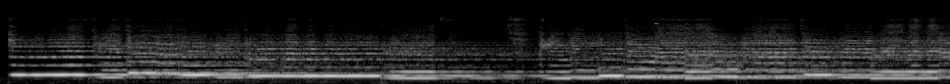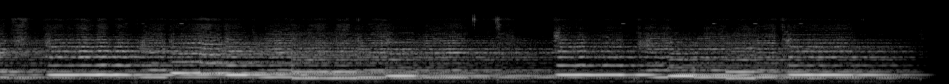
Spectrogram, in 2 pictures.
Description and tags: Small phrase
Myself plying a small melody with flute and adding some fx (banaan-electrique)
fx, monophonic, a-min, reverb, flute, banaan-electrique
